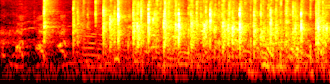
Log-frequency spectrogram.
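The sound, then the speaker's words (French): An audience breaks into applause, a few scattered claps quickly swelling into a dense, steady round of clapping that carries on at a moderate level for a few seconds. “Par applaudissement, qui connaît quelqu'un d'ordinaire en sexe?”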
